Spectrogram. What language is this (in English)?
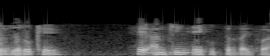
Marathi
